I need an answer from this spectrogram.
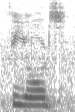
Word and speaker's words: fjord: U-shaped valley है, hanging valley and fjords. So it is pronounced as fjord.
